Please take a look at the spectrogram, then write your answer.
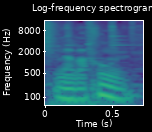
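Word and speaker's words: Navajún: So these are from Navajun. Navajun. Is there an accent on the U at the end? Yes. Navajun.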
